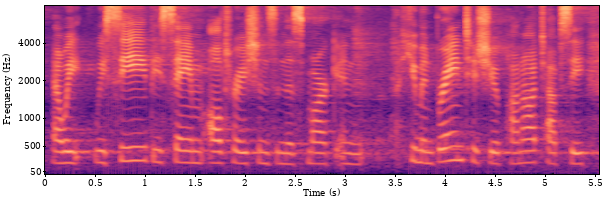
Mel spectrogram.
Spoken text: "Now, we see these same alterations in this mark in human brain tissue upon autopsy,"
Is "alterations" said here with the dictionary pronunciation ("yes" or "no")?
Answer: yes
